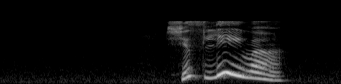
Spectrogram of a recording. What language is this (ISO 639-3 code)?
rus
